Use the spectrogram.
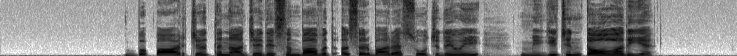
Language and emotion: Dogri, fearful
